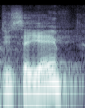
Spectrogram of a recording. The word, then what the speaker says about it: Dusseiller: sounds good okay okay give hand please my my French name is a bit difficult to pronounce so my real name is DCA I'm stuck with a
